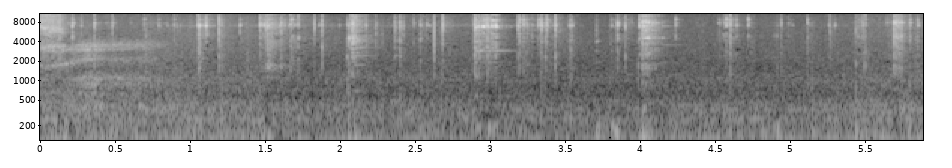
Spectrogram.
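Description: Long pink fingernails scratch and pluck along the thin metal wire prongs of a handheld wire scalp massager with an open, hollow metal handle, held close to the microphone. The result is a steady stream of bright, metallic, springy creaks and clicks with short rings and several sharper jangling bursts over a low rumbling background.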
